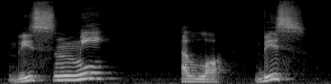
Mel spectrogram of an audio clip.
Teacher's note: if that's a kasra, you pronounce the word Allah with an light sound.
